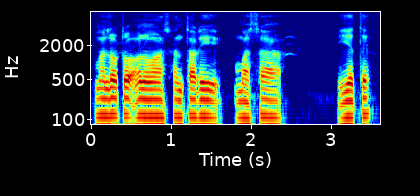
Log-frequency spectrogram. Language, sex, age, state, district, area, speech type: Santali, male, 60+, West Bengal, Paschim Bardhaman, rural, spontaneous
